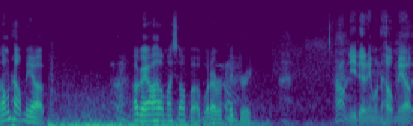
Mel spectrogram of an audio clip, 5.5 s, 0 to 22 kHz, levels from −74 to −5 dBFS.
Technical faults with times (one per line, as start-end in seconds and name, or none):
3.61-5.51 pre-emphasis left on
